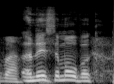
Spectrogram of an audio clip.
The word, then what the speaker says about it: Anisimova: Anisimova.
